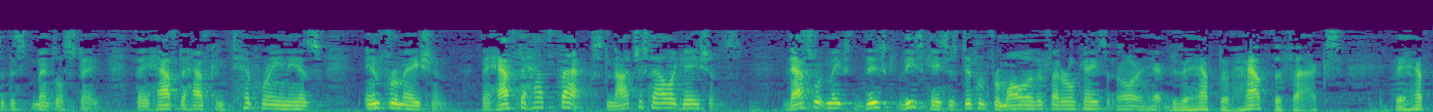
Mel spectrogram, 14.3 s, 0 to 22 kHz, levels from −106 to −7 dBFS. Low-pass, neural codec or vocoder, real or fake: 7.2 kHz; none; real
